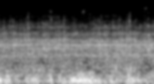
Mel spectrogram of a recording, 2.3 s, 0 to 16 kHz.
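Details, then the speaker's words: Motorcycle that stalled after idling about 30 minutes to warm up, now won't run properly: uneven low thumps and pops, worse with speed, no response to throttle; owner suspects piston or cylinder problem, unconfirmed. "oh now it just made like a popping noise"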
